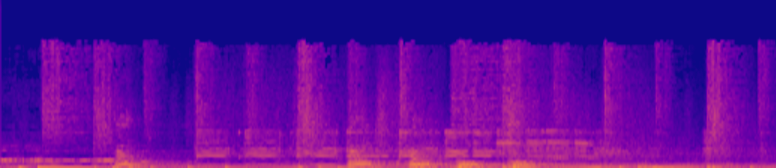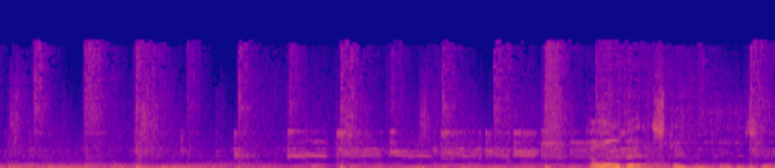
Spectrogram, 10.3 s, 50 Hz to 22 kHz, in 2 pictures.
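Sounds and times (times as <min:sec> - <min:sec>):
upbeat music track with steady bass and drum beat: 0:00.0 - 0:10.3
speech: 0:00.2 - 0:01.5, 0:09.2 - 0:10.3
dogs barking and yipping: 0:00.6 - 0:04.0.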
